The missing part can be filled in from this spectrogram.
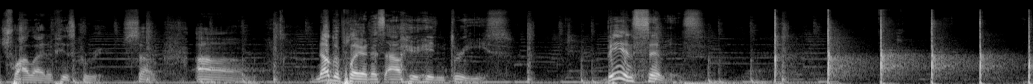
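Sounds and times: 
speech: 0.0 - 5.2, 6.1 - 7.2
hand clapping: 7.7 - 10.3.

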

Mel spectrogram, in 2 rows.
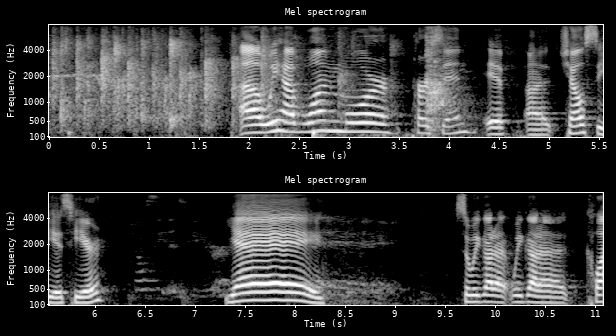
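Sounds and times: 
audience applause: 0.0 - 3.1
speech: 1.9 - 6.2, 7.3 - 8.4, 9.6 - 11.0.

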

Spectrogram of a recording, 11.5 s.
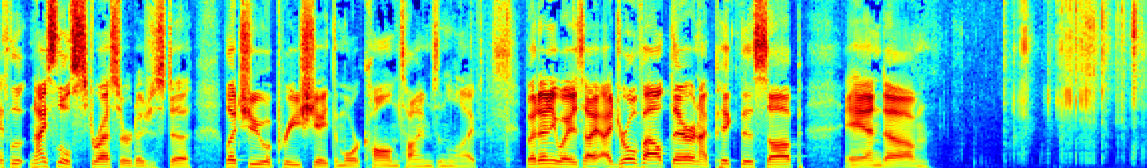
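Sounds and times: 
speech: 0.0 - 9.4
plastic takeout case and foil wrapper crinkling and tearing: 9.4 - 11.4.

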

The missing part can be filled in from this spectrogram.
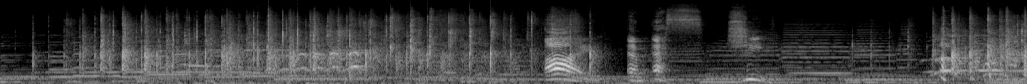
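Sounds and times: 
audience applause: 0.0 - 6.0, 9.0 - 10.2
laughter: 0.7 - 5.9, 9.2 - 10.2
speech: 5.5 - 6.8.

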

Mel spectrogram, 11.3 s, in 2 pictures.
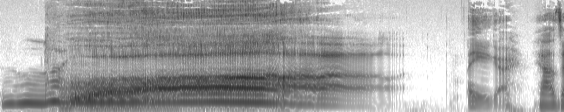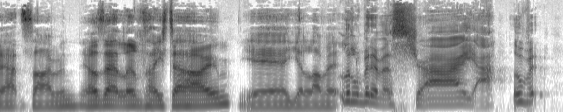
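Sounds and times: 
loud belch into the microphone: 0.6 - 3.4
speech: 4.8 - 11.1.

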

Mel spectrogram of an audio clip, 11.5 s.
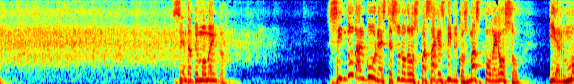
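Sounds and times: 
audience applauding: 0.0 - 5.7
speech: 3.5 - 4.6, 6.7 - 11.4.

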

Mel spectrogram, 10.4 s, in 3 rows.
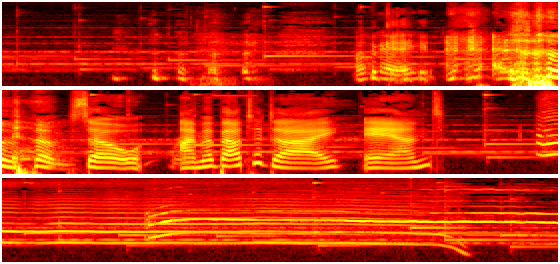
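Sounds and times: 
laughter: 0.7 - 1.7, 2.3 - 3.9
speech: 0.7 - 6.3
quiet imitated banshee scream: 6.8 - 10.4.

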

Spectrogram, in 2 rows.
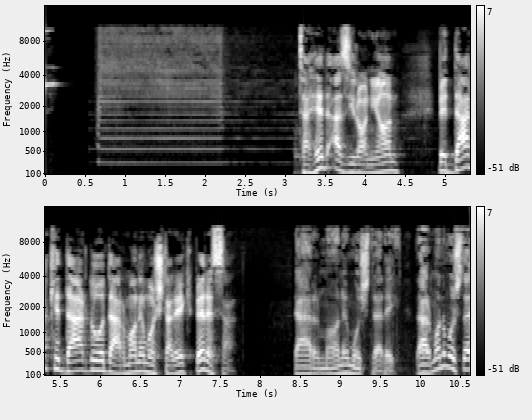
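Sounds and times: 
vehicle horn honking: 0.6 - 4.8
speech: 3.1 - 7.8, 8.4 - 10.6.

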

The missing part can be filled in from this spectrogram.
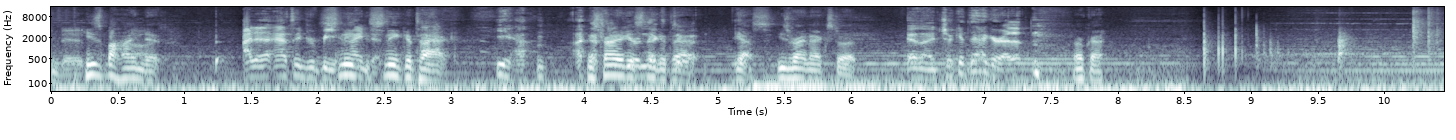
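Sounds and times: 
speech: 0.0 - 8.0
dice clattering and tumbling: 8.6 - 9.3, 10.2 - 10.4.

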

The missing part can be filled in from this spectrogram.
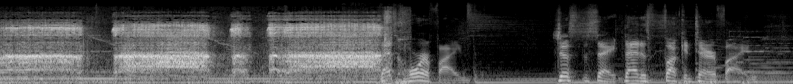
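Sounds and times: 
fisher cat call: 0.0 - 4.0
speech: 4.2 - 4.8, 5.6 - 7.8.

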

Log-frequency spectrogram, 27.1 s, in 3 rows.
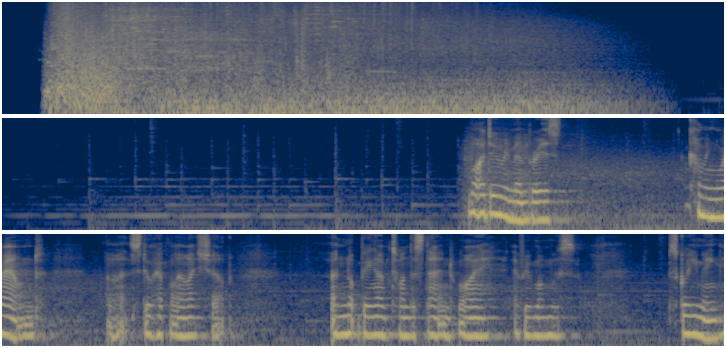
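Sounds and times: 
bomb explosion: 0.5 - 8.2
crackling rumble of shattering debris: 0.6 - 7.8
speech: 14.8 - 16.1, 17.7 - 18.6, 19.4 - 21.0, 22.2 - 25.3, 26.4 - 27.0.

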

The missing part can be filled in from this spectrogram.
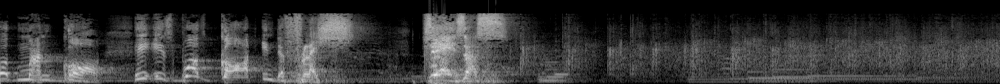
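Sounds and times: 
speech: 0.0 - 3.6, 4.2 - 5.8
audience clapping: 4.7 - 10.0.

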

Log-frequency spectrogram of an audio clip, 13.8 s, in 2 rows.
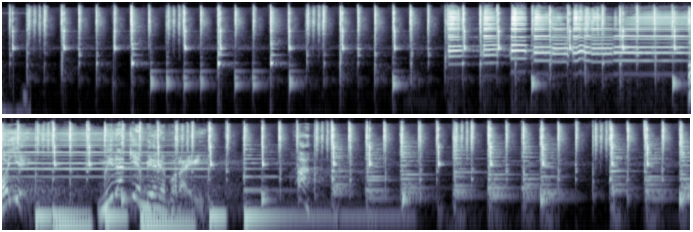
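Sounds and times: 
cowbell beat: 0.0 - 13.7
salsa song: 3.4 - 13.7
speech: 6.8 - 9.0.

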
